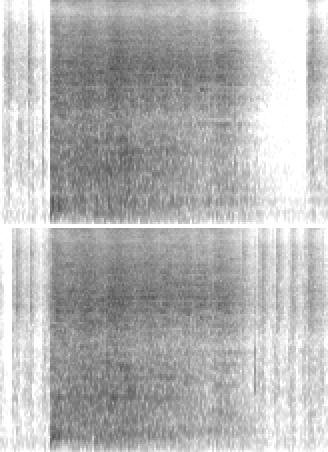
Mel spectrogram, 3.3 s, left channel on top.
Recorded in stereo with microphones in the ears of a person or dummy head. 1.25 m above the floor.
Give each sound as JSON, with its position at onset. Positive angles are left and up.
{"t": 0.5, "sound": "breaking glass", "side_deg": 25, "distance_m": 6.0}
